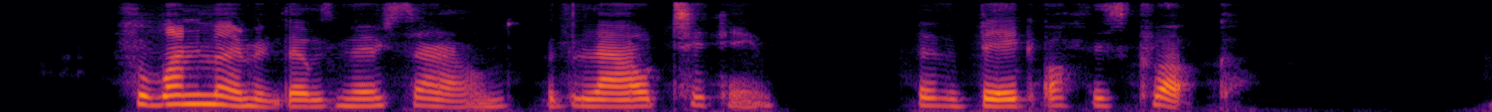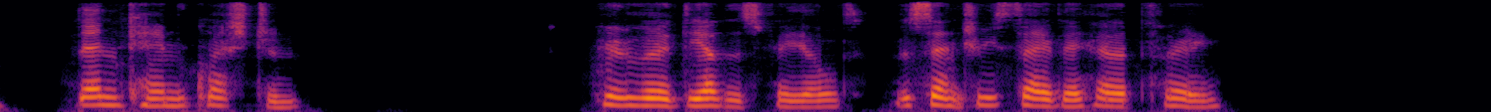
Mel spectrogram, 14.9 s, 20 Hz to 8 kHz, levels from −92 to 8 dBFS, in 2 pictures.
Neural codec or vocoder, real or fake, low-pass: codec, 16 kHz in and 24 kHz out, 1.1 kbps, FireRedTTS-2 codec; fake; 7.2 kHz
